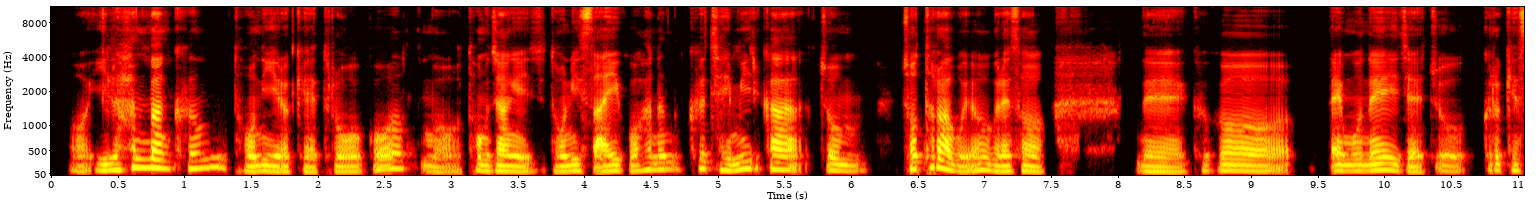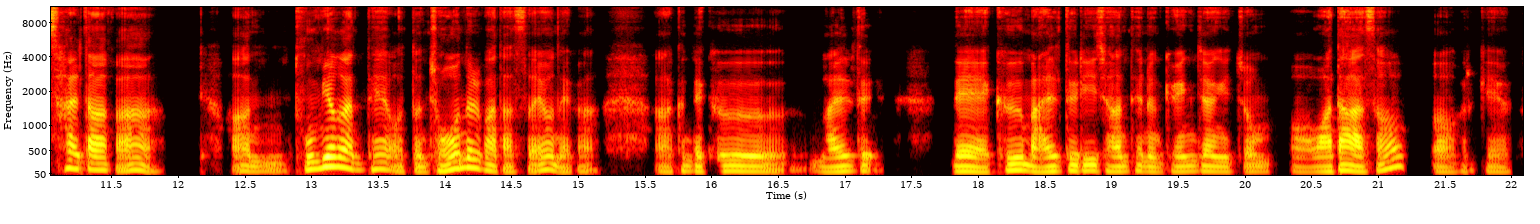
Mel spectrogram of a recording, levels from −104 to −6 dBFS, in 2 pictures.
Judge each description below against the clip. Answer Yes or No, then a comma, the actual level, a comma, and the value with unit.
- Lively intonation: No, average, 4.5 semitones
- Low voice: Yes, low, 110 Hz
